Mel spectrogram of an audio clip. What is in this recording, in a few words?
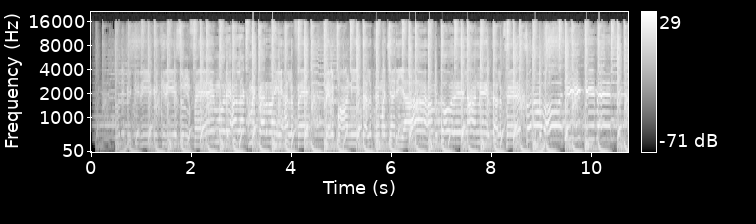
Ringtone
